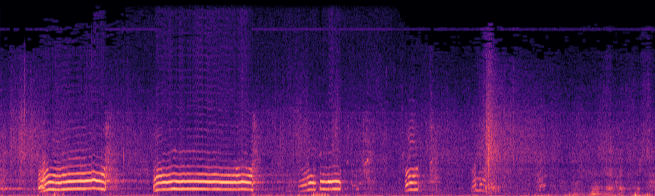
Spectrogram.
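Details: From Vénus, an American Staffordshire Terrier: two long, level, whining howls, then a few short rising yelps that thin out into quieter scattered sounds toward the end.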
